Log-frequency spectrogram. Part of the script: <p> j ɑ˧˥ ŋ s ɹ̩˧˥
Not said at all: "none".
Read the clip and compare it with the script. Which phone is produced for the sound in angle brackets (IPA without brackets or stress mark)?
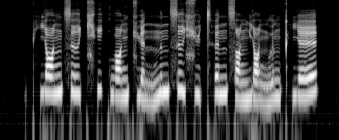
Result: pʰ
